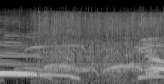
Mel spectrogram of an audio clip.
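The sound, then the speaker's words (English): Loud, steady applause from a live studio audience, with whoops and cheering voices rising and falling over the clapping throughout. “Our live studio audience is going nuts.”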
